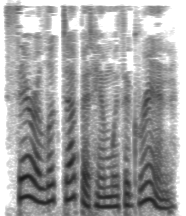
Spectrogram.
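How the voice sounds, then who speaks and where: A woman reading an audiobook, narrating fiction and its dialogue in an expressive manner. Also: mid-range voice, brisk, husky, no room sound, highs cut off.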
